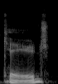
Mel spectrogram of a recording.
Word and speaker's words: Kaye: Legion Kaye just subscribed. Legion, what? I believe their name is pronounced Cage.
